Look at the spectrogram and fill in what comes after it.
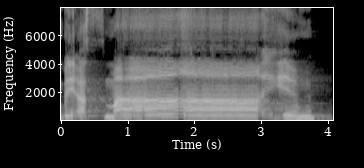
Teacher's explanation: اخفاء شفوی ہوگا. اس میں اخفا کریں گے، ناک میں آواز کو چھپا کر پڑھیں گے.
